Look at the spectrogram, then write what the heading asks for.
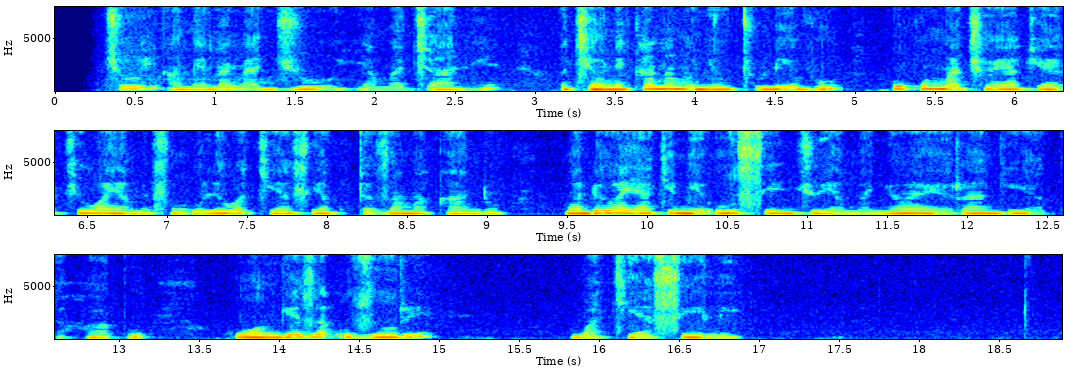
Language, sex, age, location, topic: Swahili, female, 25-35, Nairobi, government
